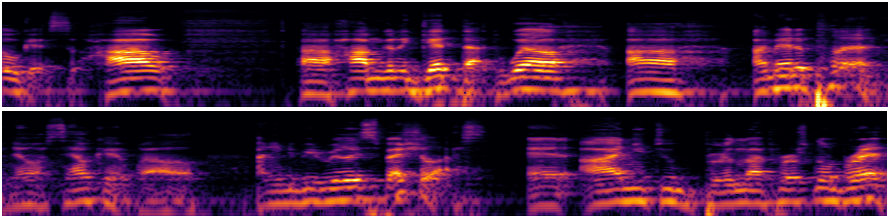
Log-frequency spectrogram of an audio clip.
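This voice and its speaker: With a French accent, a man of medium pitch talks at a fairly quick pace with fairly even intonation and big swings in loudness, over noticeable background noise. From France, Paris. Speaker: blockchain coding instructor. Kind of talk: livestream talk. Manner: many fillers, uh and um.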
